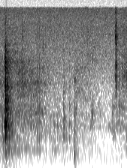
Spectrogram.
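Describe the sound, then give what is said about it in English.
Soft, crisp crunching of something being chewed, a few irregular crackly bites spread across a quiet moment with no talking. “Crunch, crunch, crunch.”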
